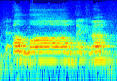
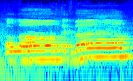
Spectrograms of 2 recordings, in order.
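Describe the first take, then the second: First: Slow, "Allahu" held for two counts; two-count elongation. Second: "Allahu Akbar" sung out, the vowels drawn out like a melody; wrong, sung elongation. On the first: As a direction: stretch the vowel in "Allahu" for two beats. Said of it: "this should be two count". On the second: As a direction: chant "Allahu Akbar" with a long sung stretch, the way it must not be done. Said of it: "the other thing you must not do is". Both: Shown as a demonstration.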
